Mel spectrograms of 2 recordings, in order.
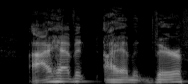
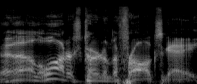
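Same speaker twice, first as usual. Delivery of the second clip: raised, put-on ranting voice. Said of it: "He's like".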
